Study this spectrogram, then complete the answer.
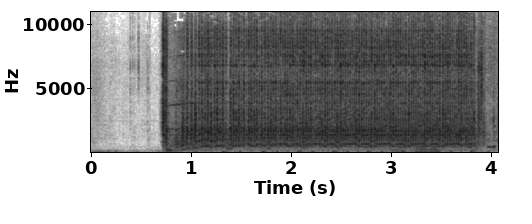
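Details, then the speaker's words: Snapper LT200 riding mower, sat over a week after cut, cranks at even four compression beats a second but won't start; ran briefly on fuel poured into carburetor, gas bubbling in filter, not drawn through; suspected fuel pump issue. "I put a little fuel into the carburetor and she started up and died down once that fuel was gone. So now I know I have a fuel issue."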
